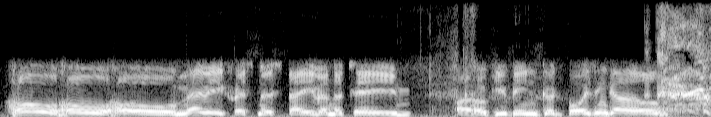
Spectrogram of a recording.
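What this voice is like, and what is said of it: Santa Claus impression. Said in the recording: “greatest Santa impersonator ... It's a voice, yeah.”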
